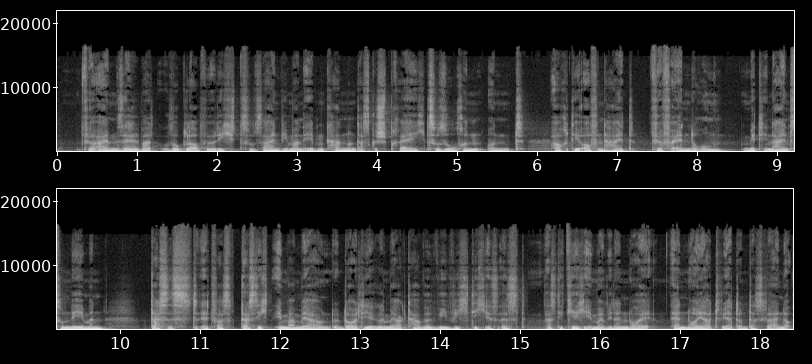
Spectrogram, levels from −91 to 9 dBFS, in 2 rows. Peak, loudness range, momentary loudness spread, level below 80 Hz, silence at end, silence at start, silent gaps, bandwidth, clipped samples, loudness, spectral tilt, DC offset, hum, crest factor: -4 dBFS; 2 LU; 7 LU; -48 dBFS; 0 s; 0.3 s; none; 16.5 kHz; under 0.1%; -18 LUFS; -6.5 dB/octave; under 0.1%; none; 12 dB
